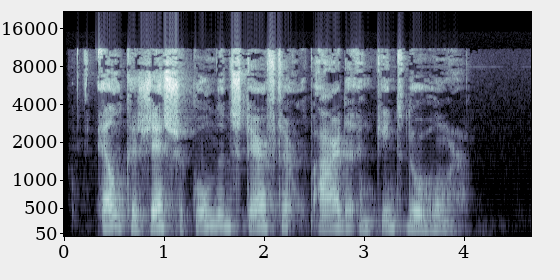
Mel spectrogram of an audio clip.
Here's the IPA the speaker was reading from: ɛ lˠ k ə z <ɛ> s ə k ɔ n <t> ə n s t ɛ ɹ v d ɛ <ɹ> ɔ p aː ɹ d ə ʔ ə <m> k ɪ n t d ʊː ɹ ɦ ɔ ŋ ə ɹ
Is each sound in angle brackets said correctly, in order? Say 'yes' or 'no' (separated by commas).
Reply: yes, no, yes, no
